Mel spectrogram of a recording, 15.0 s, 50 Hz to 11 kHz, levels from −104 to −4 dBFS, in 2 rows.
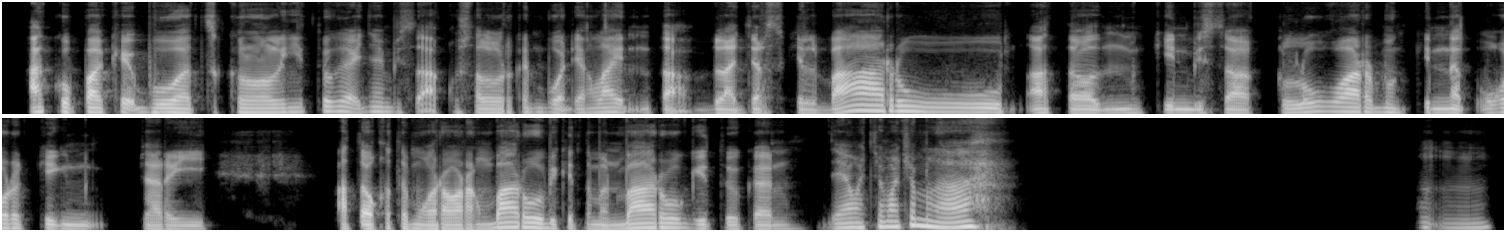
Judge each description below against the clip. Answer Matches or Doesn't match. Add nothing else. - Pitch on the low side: Matches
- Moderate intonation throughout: Matches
